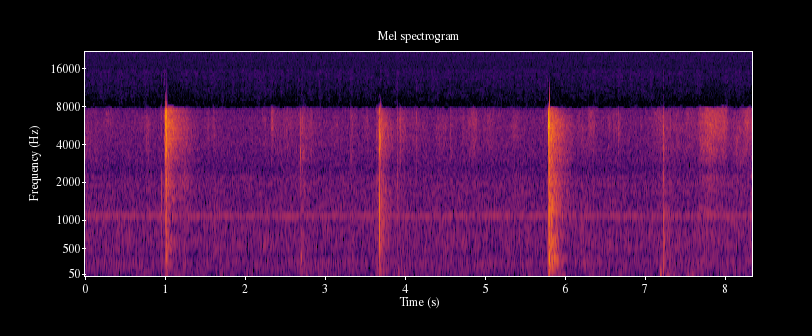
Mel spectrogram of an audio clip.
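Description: Stiff trading cards tap and flick sharply now and then.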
